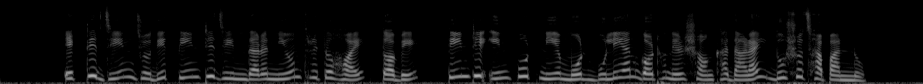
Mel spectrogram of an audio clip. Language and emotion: Bengali, neutral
